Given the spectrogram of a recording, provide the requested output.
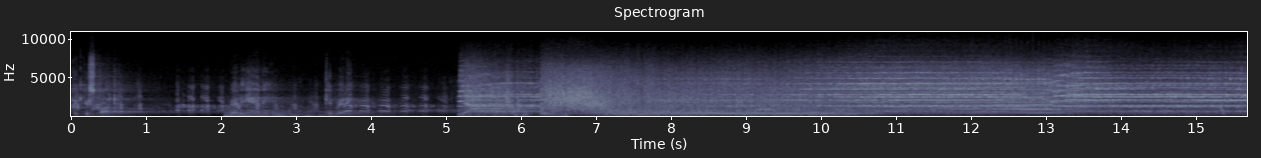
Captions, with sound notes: Pick your spot. Ready, Hannie? Get ready. Now! (gun fires) (dramatic suspense music)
